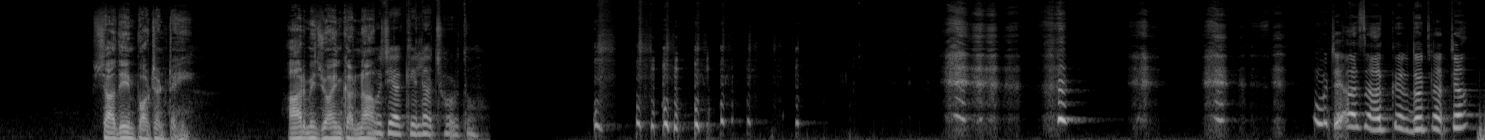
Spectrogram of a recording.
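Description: A young woman speaks with emotion.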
